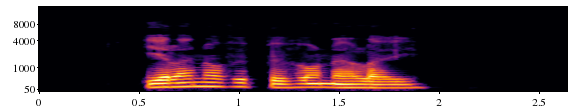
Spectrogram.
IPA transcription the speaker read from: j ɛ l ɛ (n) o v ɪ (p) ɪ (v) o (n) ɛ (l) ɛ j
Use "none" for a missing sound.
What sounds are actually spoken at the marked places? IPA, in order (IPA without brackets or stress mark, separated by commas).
n, p, v, n, l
